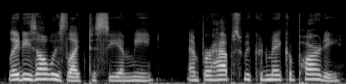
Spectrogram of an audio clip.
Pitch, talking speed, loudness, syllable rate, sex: 200 Hz, 240 wpm, -18 LUFS, 5.9 syllables/s, female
